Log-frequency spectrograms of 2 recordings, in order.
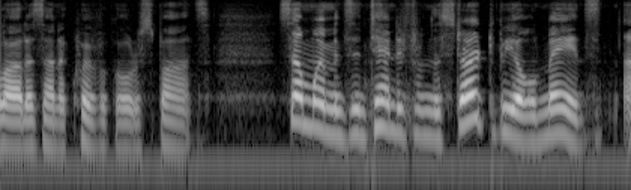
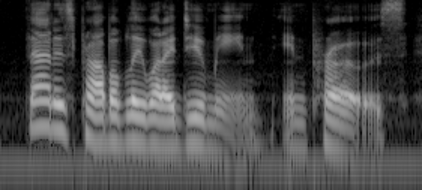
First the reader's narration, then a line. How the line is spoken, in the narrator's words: answered Anne gravely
